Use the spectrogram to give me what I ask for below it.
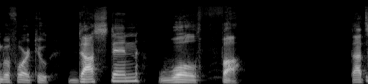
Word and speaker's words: Wolf: No, like the like the dog Wolf. Wolf. No, you No, you were saying it wrong before, too. Dustin Wolf.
